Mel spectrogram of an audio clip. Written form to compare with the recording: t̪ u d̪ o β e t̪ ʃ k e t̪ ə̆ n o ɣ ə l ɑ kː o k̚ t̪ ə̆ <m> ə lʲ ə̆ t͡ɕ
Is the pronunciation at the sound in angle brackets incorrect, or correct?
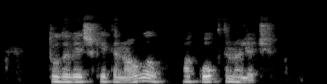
incorrect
